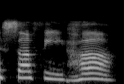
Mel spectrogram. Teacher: ہا جو ہے حروف حلقے میں سے ہے اور اقصی حلق سے ادا ہوتا ہے، چیسٹ سے نکالنا ہے اس کو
